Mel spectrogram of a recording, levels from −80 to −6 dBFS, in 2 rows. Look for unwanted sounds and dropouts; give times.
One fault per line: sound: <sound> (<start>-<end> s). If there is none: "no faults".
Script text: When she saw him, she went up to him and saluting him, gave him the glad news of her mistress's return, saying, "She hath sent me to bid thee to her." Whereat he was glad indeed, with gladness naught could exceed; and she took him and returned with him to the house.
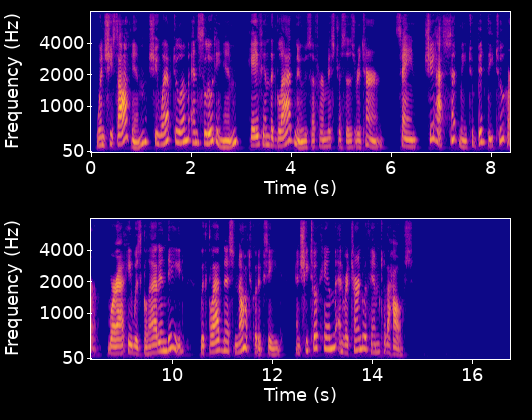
no faults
